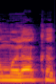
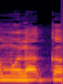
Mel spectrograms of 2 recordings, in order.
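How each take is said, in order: The two takes are said the same way.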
